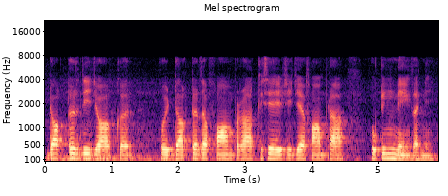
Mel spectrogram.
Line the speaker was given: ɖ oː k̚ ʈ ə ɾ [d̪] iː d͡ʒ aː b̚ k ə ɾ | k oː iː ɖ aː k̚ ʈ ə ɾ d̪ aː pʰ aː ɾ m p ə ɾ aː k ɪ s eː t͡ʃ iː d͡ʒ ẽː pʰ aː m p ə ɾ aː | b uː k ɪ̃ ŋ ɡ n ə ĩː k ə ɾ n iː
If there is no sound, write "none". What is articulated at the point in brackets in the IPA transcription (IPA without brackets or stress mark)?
d̪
